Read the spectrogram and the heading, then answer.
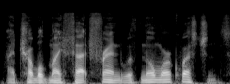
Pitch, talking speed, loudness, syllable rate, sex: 90 Hz, 235 wpm, -17 LUFS, 5.0 syllables/s, male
